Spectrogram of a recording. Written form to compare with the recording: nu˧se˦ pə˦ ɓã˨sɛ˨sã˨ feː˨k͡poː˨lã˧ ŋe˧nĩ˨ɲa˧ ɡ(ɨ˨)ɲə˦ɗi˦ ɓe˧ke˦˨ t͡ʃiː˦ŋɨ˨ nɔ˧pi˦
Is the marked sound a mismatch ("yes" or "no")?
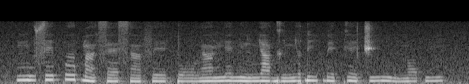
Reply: no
